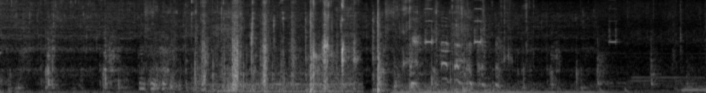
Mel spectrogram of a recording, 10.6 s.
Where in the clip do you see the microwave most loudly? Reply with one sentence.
The volume of the microwave peaks at 5 seconds.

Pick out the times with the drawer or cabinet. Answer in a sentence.
You can hear the drawer or cabinet from 2.1 to 3.7 s and from 5.8 to 7.2 s.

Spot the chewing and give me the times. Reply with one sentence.
You can hear the chewing from 2.5 to 8.1 s.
